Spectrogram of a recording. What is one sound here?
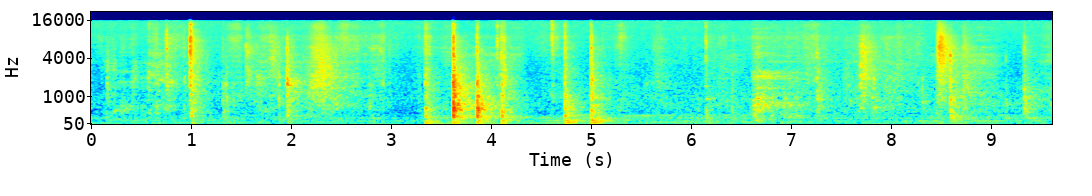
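Plastic car trim clicks and knocks as it is pulled and pressed into place.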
